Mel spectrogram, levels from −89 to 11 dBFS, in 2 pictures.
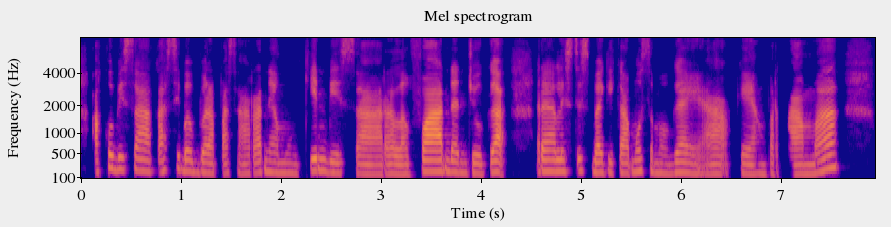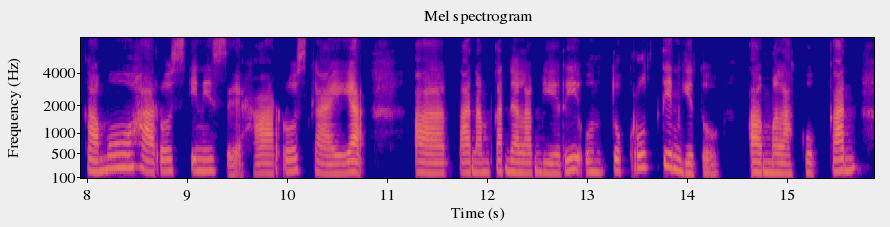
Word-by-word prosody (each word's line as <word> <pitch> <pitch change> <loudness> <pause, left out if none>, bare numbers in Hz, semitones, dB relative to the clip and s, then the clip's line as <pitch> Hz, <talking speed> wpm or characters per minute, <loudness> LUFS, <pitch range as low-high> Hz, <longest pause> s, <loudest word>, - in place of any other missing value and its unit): aku 185 +7 0
bisa 215 -4 +1
kasih 190 +5 -3
beberapa 165 -2 -2
saran 160 +2 -2
yang 175 -3 -4
mungkin 165 +5 -3
bisa 150 -3 0
relevan 155 +6 +7
dan 175 -2 0
juga 165 +2 +3 0.3
realistis 190 0 0
bagi 170 -1 0
kamu, 170 +3 0
semoga, 175 -4 -5
ya. 155 -1 -2
Oke 155 -2 -6
yang 150 0 -5
pertama, 160 +9 +2 0.4
kamu 230 +6 0
harus 195 -4 -1
ini, 195 0 -4
sih, 200 0 -6 0.2
harus 175 +6 -1
kayak, 160 +1 +2 0.5
eee, 165 -2 +3 0.2
tanamkan 175 +2 -1
dalam 170 -2 0
diri 170 +5 -3
untuk 180 +2 -7
rutin 245 - -2
gitu, 155 -1 -6 0.2
eee, 175 -1 +4
melakukan, 170 +6 -1
175 Hz, 130 wpm, -25 LUFS, 160-195 Hz, 0.5 s, relevan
